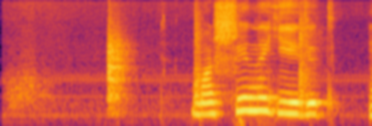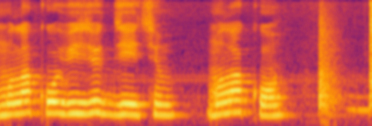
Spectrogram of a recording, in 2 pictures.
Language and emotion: Russian, neutral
